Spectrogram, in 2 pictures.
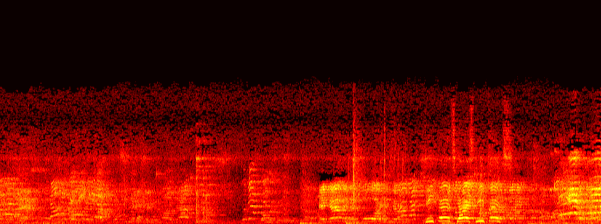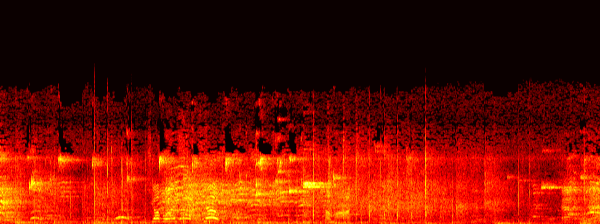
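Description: Spectators talk and cheer close by in a large echoing gym.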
